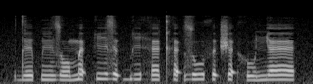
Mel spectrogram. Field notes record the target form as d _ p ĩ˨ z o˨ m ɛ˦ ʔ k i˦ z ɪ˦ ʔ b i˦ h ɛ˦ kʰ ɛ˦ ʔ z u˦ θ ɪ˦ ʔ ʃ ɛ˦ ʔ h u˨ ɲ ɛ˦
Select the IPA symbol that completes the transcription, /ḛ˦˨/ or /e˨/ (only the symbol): e˨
